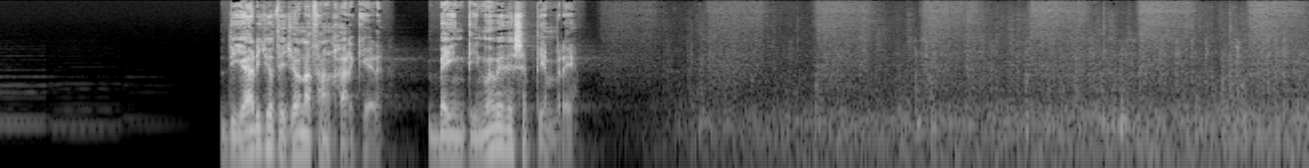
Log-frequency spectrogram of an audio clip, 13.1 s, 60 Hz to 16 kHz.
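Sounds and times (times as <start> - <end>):
speech: 2.2 - 5.8
train in motion rumbling: 2.4 - 13.0
rhythmic rail clatter of a train in motion: 6.1 - 13.0.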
